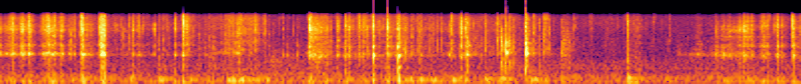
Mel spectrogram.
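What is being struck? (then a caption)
Solid bar soap cut with a metal blade. A solid rectangular blue bar of soap is carved into shavings with a metal blade. The result is a rapid series of dry, crisp scraping and cutting sounds, bright and high-pitched, with short sharp clicks that die away almost instantly and little low-end body.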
